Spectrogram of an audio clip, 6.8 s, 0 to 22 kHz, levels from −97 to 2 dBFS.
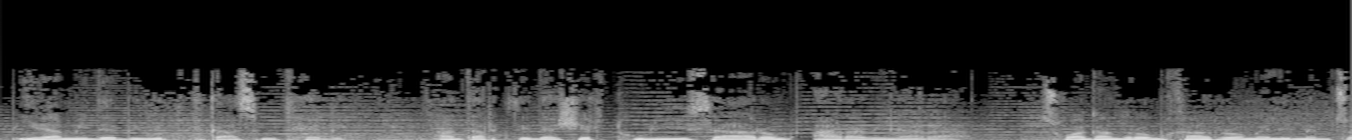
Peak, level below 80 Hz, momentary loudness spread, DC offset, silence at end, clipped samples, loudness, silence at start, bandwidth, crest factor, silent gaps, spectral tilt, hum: -4 dBFS; -40 dBFS; 12 LU; under 0.1%; 0 s; under 0.1%; -18 LUFS; 0 s; 11 kHz; 14 dB; none; -7 dB/octave; none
